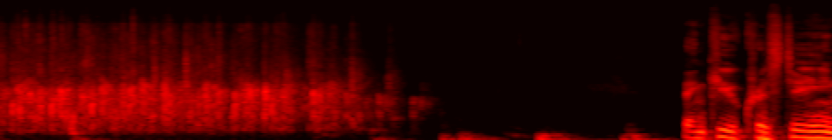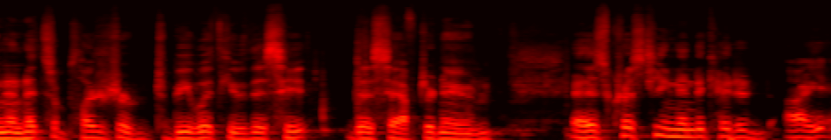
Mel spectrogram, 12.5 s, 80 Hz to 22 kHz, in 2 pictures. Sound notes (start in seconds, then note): 0.0 applause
